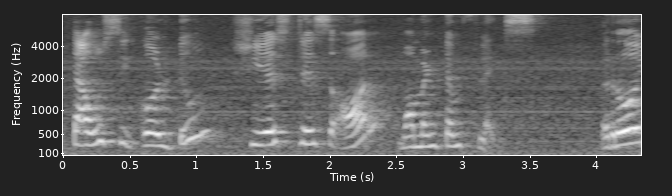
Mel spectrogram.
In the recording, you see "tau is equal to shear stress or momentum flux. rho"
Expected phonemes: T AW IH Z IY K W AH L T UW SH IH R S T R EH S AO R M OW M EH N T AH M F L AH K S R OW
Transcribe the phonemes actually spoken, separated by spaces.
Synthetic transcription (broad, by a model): T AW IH S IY K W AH L T UW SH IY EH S T EH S AO R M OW M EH N T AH M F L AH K S R OW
